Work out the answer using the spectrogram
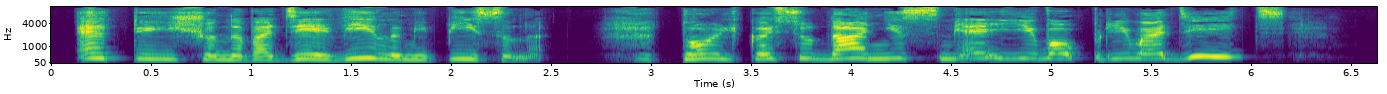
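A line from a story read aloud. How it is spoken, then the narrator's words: Sudden tearful shout. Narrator (Russian): закричала она вдруг ... заплаканное лицо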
